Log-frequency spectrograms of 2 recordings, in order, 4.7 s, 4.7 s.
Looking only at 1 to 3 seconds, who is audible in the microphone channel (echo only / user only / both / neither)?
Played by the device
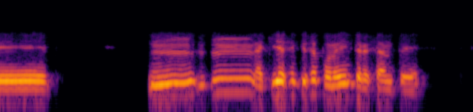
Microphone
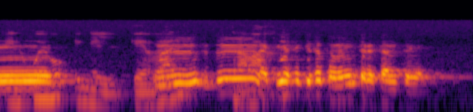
both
